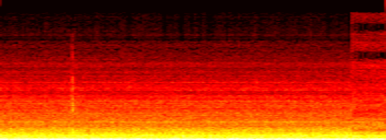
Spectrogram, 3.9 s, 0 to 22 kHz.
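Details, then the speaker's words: Two-ton heat pump air handler blower with newly installed Fan Handler HP-240, cooling running, supply air about 56°F; smooth even fan rush with steady low hum, speed picking up slightly, no rubbing: normal blower operation. "as you can hear the fan speed has picked up a little bit"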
